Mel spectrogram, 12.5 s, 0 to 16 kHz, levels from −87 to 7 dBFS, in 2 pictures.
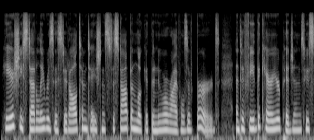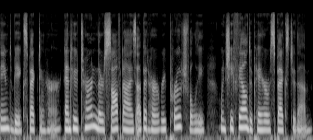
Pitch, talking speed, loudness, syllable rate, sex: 195 Hz, 225 wpm, -18 LUFS, 5.7 syllables/s, female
